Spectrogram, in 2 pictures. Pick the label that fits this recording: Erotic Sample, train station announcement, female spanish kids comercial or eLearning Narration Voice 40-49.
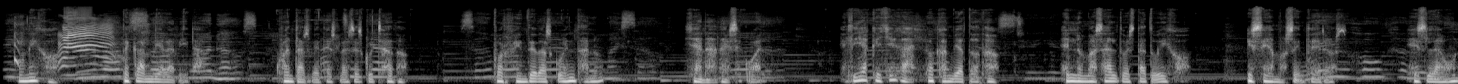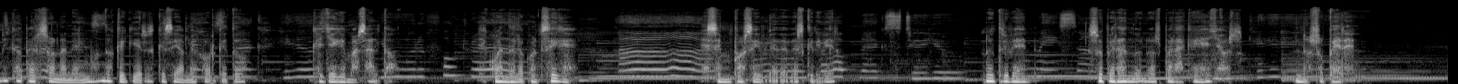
female spanish kids comercial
